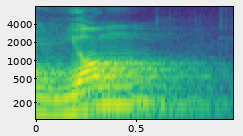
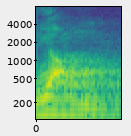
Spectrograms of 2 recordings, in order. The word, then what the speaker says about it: Yom: hari Allah nurunkan pengampunan cuman bacanya yom pakai mim Yong bukan Yon kalau Yon batal Yon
